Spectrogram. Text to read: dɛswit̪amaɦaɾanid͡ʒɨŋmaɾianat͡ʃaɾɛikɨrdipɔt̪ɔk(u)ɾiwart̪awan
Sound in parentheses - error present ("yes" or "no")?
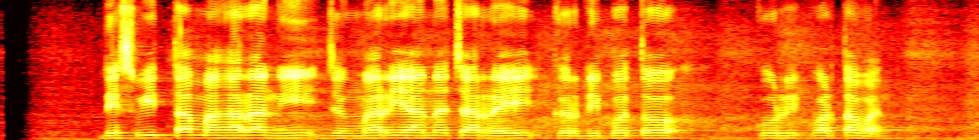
no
